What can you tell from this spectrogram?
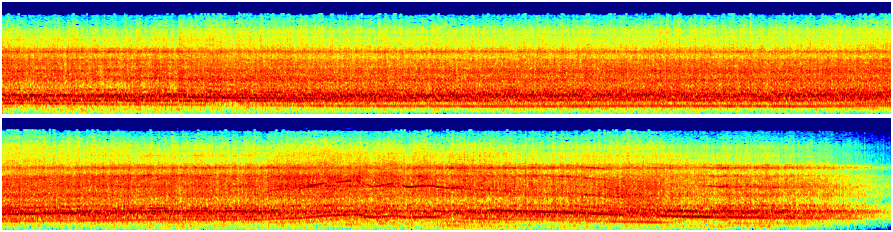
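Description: Snowmobile engine running under way: the revs ease down, hold steady for a while, climb again about halfway through, waver, and fall away, before the sound fades out right at the end.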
